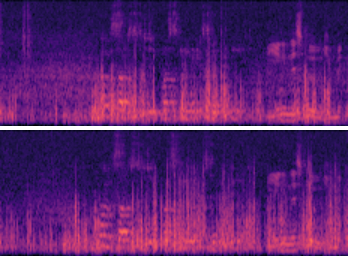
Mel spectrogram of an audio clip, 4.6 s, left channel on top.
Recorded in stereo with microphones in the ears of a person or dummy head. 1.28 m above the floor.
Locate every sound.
1.3 s a woman speaking: 35° left (ahead or behind), 7.5 m
3.6 s a man speaking: 15° left (ahead or behind), 2 m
